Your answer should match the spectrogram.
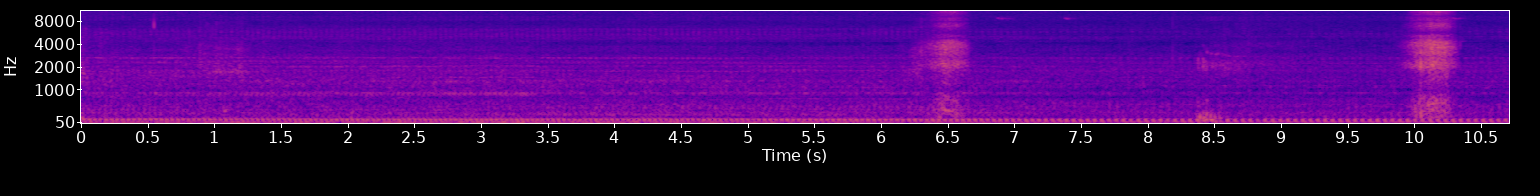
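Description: Motorcycle engine running steadily at low revs while the bike rolls slowly along, a low, even pulsing drone.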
